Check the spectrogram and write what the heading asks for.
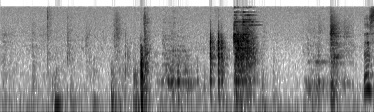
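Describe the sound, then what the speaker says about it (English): A metal strainer is set up in a home kitchen while herbal shampoo simmers, making a few scattered clanks, taps and scrapes of metal against pots and utensils, close and moderately loud with quiet gaps between. "While that's simmering, I'm going to set up my strainer"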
